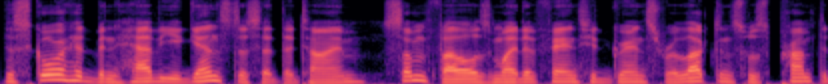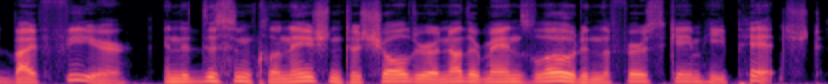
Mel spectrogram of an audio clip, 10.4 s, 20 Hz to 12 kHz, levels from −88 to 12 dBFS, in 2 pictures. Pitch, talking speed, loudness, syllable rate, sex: 135 Hz, 210 wpm, -18 LUFS, 5.3 syllables/s, male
